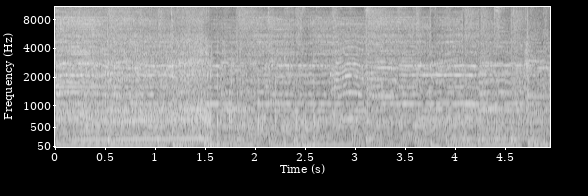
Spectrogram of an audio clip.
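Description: A BMW Z4 M40i launches under launch control, the engine roaring loud and continuous with rising gear pulls and a brief shift break, heard alone without talk.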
